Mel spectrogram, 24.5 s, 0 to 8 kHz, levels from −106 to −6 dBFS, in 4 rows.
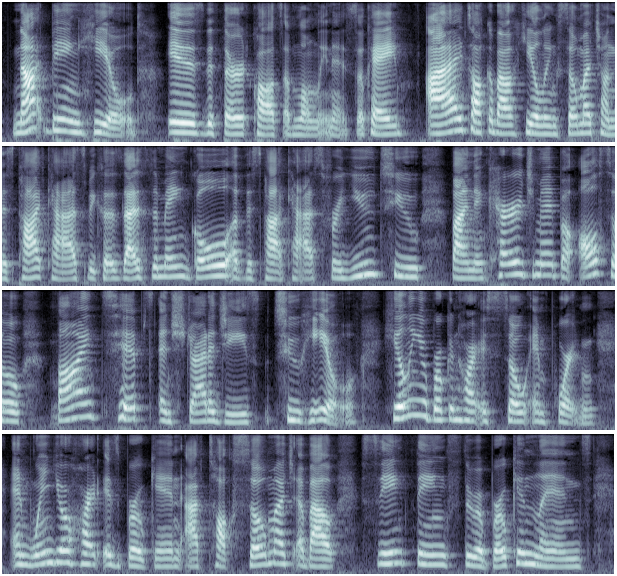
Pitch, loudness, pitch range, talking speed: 195 Hz, -20 LUFS, 175-220 Hz, 160 wpm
